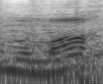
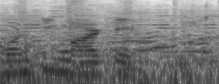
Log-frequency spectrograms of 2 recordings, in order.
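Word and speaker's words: Montmartre: ये है जनाब मोमाख, जिसे हम अपनी प्रोनाउंसिएशन में कहते हैं मोंटी मार्टे, सॉर्ट ऑफ दैट।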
